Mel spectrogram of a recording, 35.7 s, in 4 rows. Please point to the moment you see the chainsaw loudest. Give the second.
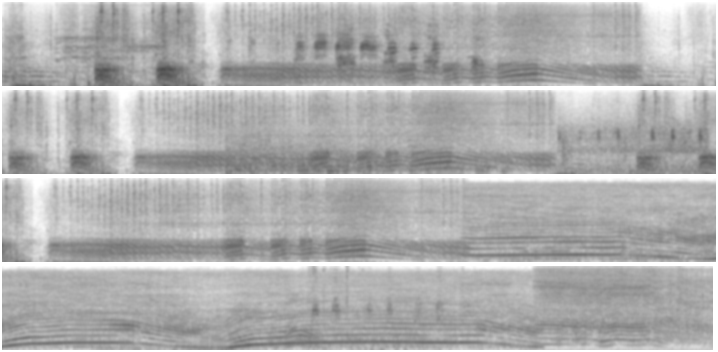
2 s.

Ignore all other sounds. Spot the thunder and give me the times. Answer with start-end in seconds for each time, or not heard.
11.7-15.3, 30.1-32.1.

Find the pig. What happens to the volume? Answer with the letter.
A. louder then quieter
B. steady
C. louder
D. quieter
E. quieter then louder
E.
